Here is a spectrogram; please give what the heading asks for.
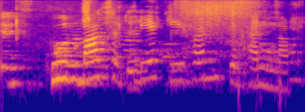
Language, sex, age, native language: Icelandic, male, 9, Icelandic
